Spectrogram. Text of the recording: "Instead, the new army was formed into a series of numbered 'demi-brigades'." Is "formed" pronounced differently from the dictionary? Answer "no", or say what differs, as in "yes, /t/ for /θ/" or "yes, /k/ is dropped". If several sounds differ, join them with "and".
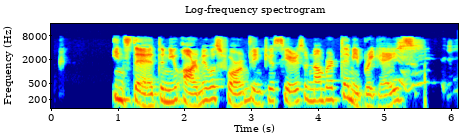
no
